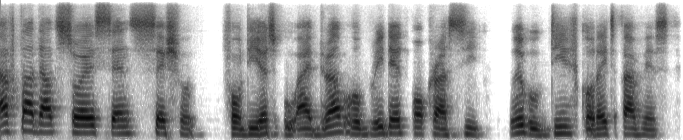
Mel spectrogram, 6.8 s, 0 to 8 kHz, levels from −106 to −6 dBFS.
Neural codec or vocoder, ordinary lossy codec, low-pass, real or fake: codec, 16 kHz, 0.5 kbps, FunCodec, trained on Chinese and English, 25 frames a second; none; 7.2 kHz; fake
